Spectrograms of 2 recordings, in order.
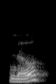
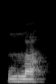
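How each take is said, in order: First: It is said with a questioning tone. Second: It is said with a flat, acknowledging tone. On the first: The listener asks for the question to be repeated. "which is like in more tone with the question" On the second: The listener has heard and accepted what was said. "it's acknowledging what has been said"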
